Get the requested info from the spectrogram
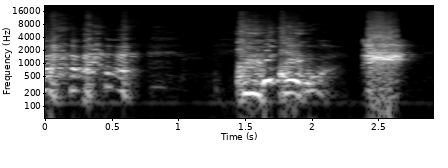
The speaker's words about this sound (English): I keep coughing.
